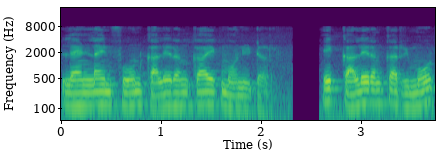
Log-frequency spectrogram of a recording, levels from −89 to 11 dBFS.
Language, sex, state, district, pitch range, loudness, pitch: Hindi, male, Chhattisgarh, Bastar, 115-125 Hz, -16 LUFS, 120 Hz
